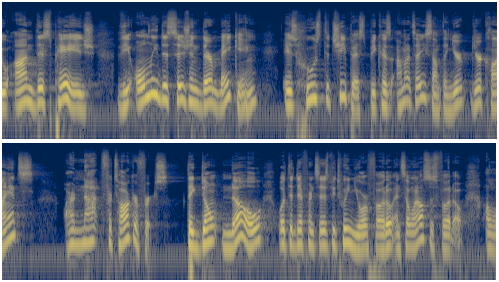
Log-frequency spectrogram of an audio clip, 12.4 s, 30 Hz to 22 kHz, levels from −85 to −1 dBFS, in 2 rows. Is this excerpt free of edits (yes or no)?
yes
